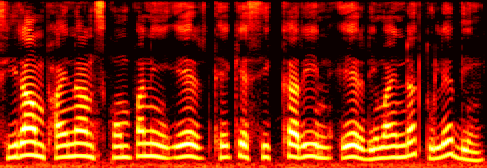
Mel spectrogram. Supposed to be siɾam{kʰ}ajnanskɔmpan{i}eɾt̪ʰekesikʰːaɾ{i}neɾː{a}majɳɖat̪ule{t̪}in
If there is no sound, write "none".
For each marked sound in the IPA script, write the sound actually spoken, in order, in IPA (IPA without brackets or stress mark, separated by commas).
pʰ, i, i, i, d̪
